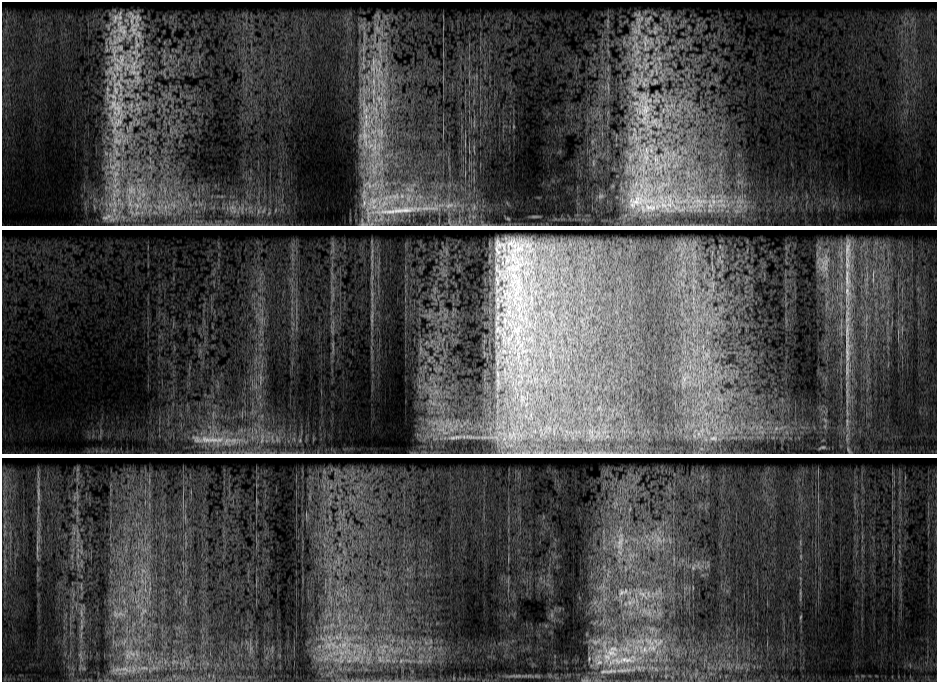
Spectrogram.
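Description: A dragon roars loudly and repeatedly.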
